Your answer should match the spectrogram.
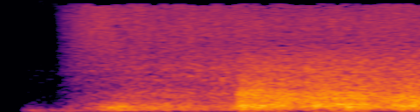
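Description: Rumbling thunder and rain noise fading in, stepping louder about a second in.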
